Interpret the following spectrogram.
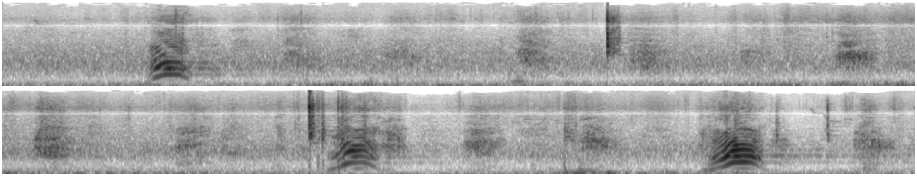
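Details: German Shepherd named Lucy at play with a boomer ball, giving short sharp barks: one early, then a pair near the four-second mark and another about a second later, over low background rumble.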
